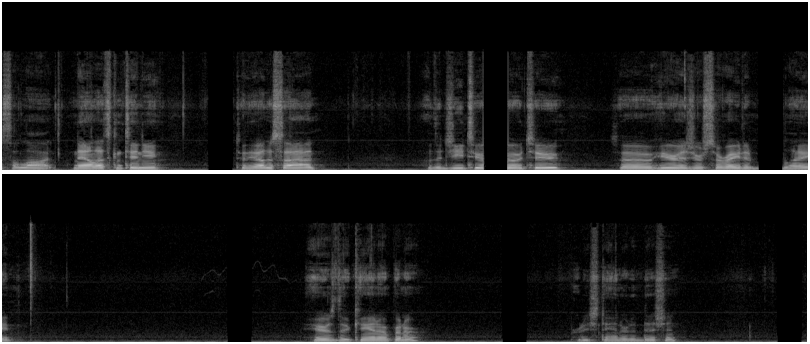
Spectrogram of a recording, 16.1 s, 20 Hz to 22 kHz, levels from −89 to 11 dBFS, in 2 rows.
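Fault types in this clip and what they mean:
Gap between chunks: The audio arrives in blocks of about 2.5 s with a 250 ms silent hole after each, starting at 2.07 s and repeating every 2.75 s. Unlike a dropout, nothing is missing. The sound simply stops and resumes where it left off.
DC step: At 7.17 s the waveform's zero line jumps to a new offset and then decays away, as a 20 Hz high-pass would cause. It is heard as a single low thump or click while the sound continues unchanged, which sets it apart from a click caused by damaged samples.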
